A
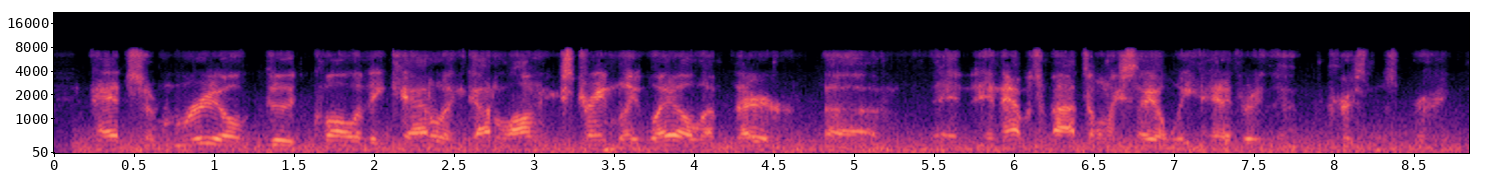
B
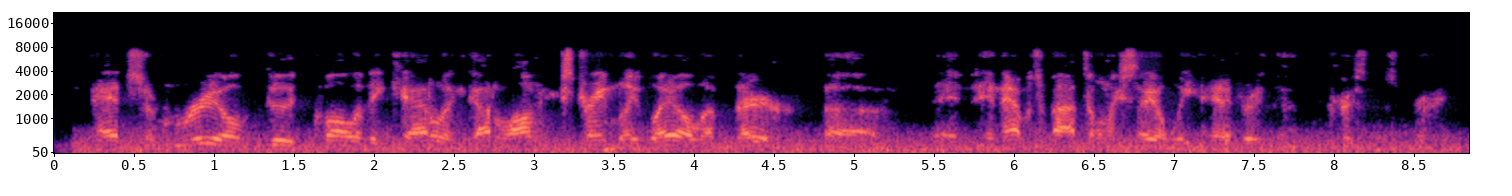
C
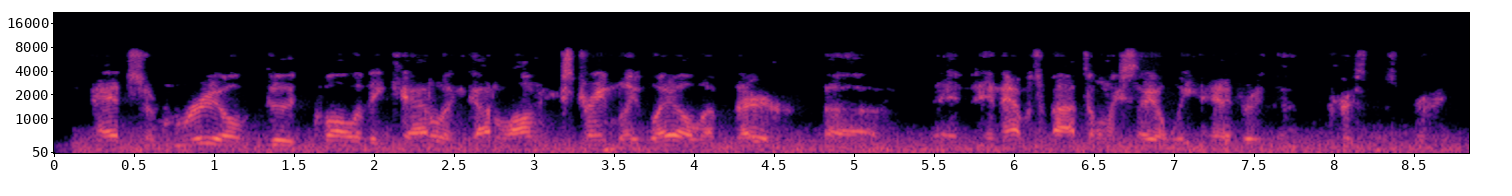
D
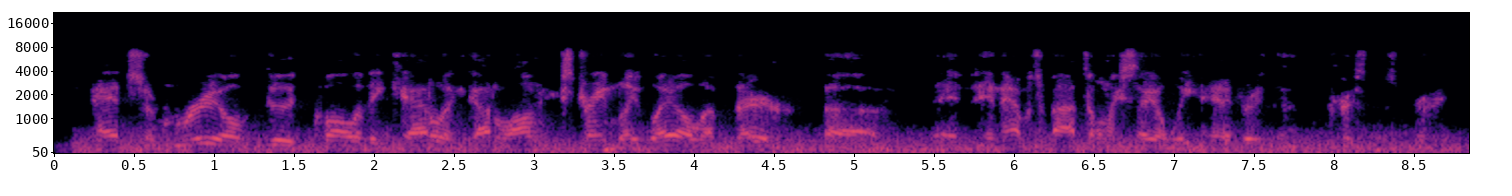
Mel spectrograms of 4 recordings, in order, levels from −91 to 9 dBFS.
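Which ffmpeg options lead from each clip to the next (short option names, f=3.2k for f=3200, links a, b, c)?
-af "afftdn=nr=34:nf=-37"
-af "adynamicequalizer=threshold=0.0251:dfrequency=1500:dqfactor=1.1:tfrequency=1500:tqfactor=1.1:attack=5:release=100:ratio=0.375:range=2:mode=cutabove:tftype=bell,volume=-8dB"
-af "alimiter=limit=-21dB:level=0:latency=1:release=37,volume=-4.5dB"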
